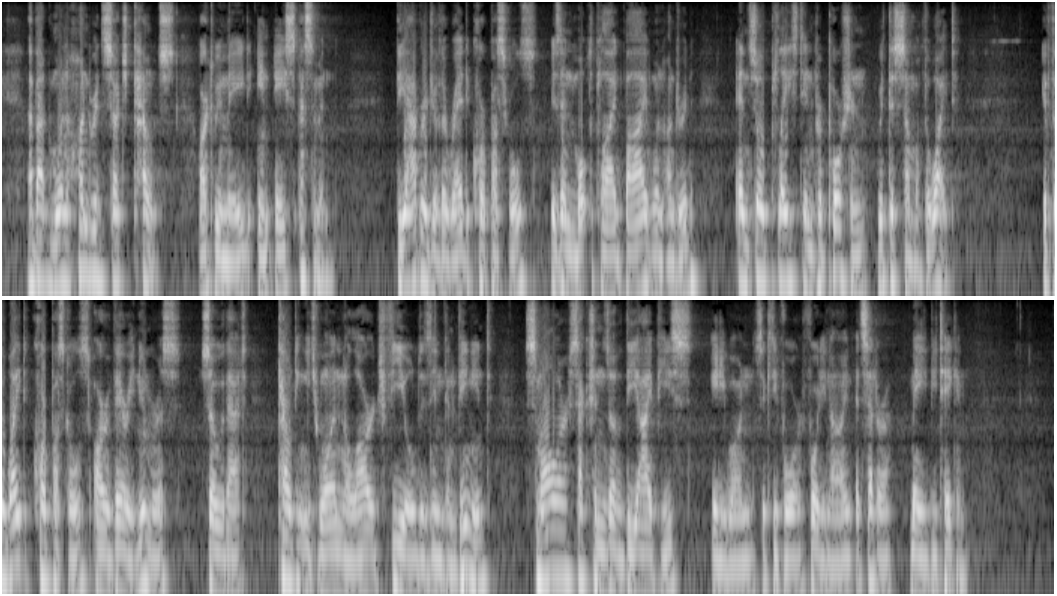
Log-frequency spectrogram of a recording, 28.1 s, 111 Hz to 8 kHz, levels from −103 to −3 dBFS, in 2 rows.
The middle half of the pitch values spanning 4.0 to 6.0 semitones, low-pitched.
Yes: average, 4.5 semitones; low, 120 Hz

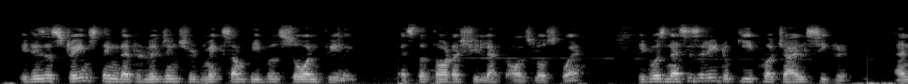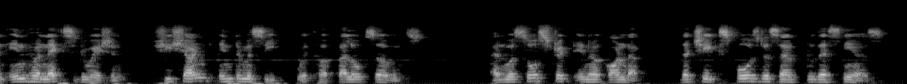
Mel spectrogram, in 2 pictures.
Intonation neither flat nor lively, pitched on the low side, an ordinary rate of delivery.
Yes: average, 3.2 semitones; low, 120 Hz; average, 180 wpm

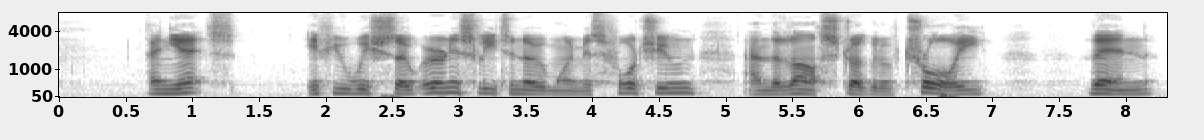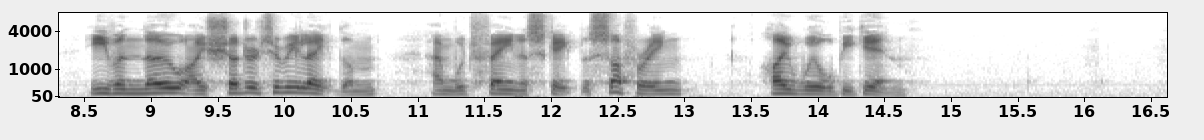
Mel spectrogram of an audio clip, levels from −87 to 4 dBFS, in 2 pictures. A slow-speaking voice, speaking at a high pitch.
No: slow, 125 wpm; medium, 140 Hz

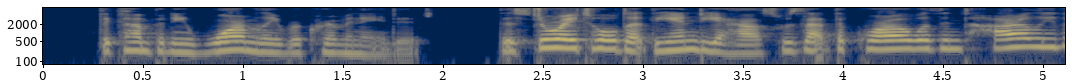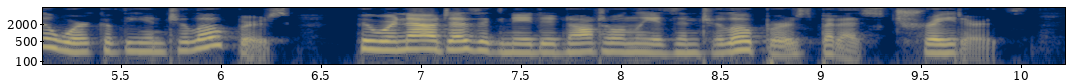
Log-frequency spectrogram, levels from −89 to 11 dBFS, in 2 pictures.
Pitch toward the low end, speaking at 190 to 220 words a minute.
No: high, 240 Hz; average, 195 wpm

